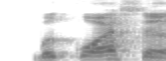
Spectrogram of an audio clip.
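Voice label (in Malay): "berkuasa", Malay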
